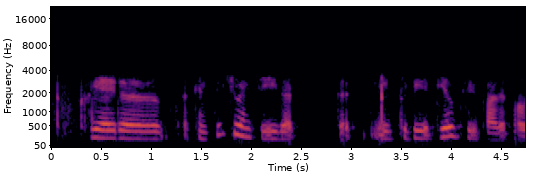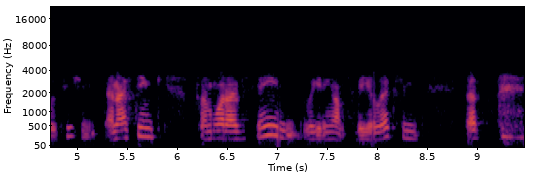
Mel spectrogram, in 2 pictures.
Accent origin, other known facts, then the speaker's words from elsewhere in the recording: Melbourne, Victoria, Australia; Yeah, I got back to Melbourne, my hometown. I got back a week ago, and before that I was touring for about 4 months in the States.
